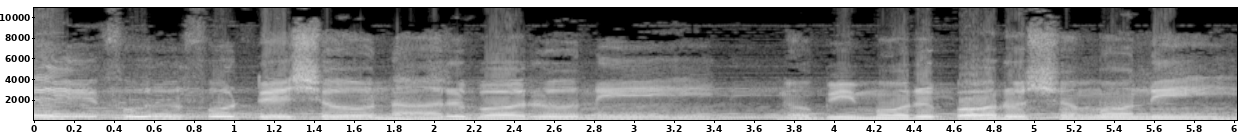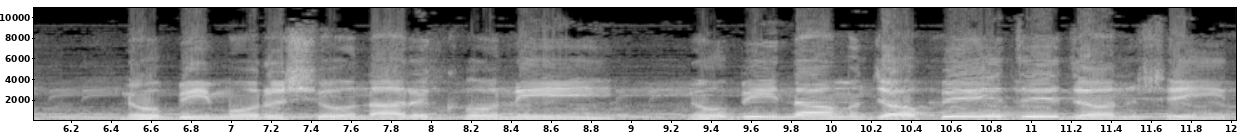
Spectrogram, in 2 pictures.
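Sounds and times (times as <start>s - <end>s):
man singing devotional song: 0.0s - 12.0s.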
